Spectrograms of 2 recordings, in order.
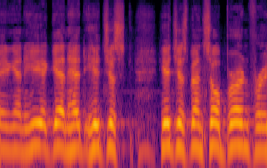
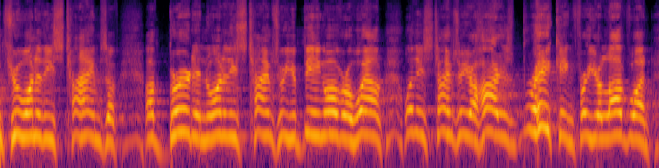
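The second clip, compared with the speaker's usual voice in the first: full-force preaching; 3 semitones higher, 8 dB louder than usual. Acted. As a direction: lift it up and proclaim to the congregation.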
